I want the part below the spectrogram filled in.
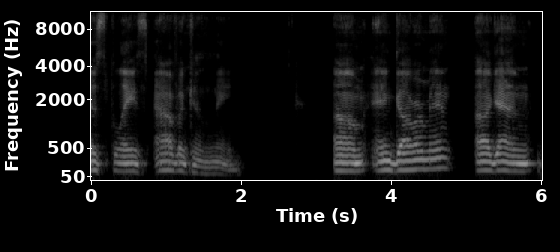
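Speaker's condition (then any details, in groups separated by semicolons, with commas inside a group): ALS; normal a year ago, no longer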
